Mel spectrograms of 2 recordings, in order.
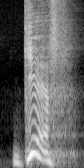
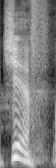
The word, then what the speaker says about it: GIF: It's GIF, hard G, not JIF, like the peanut butter.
